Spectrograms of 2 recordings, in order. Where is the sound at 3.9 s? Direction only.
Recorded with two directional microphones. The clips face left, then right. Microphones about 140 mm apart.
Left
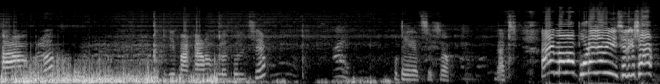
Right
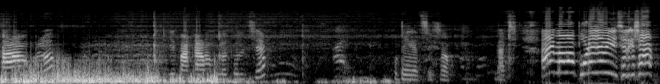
10° left (ahead or behind).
